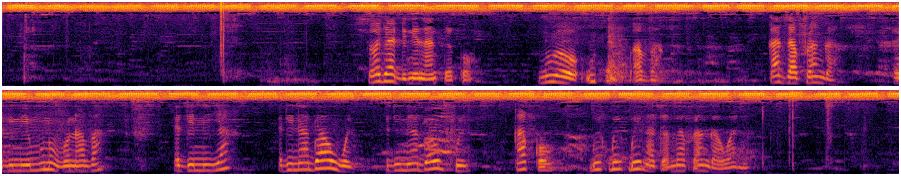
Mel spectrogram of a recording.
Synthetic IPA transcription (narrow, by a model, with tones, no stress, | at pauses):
sɔ˦d͡ʒa˦˨ɖɪ˨nɪ̃˨lã˨n̩˦t̪ɛ˨kɔ˨ | nũ˦wɛ˦ɔ˨u˦t̪u˨a̰˨va˨ | ka˦za˨flã˦ŋ˦ɡa˨ɛ˨dɪ˨nĩ˨e˨mũ˦nʊ̃˦vʊ˨nã˨va˦ | ɛ˨dɪ˨nɪ̃˨ja˦ | ɛ˨dɪ˨n˨a˨dʊ˦a˦wɛ˨ | ɛ˨dɪ˨nɪ̃˨a˨da˦wu˦fu˨e˨ka˦kɔ˦k͡pe˦k͡pe˦k͡pe˦n˨ã˨t̪a̰˨mĩ˦a˨fɾã̰˦ŋɡa˨wa˦nĩ˨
